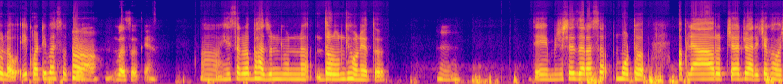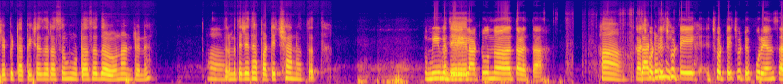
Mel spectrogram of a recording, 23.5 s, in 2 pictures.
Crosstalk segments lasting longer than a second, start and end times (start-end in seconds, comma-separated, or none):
none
